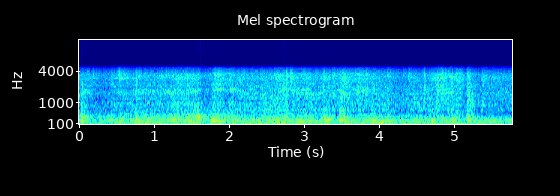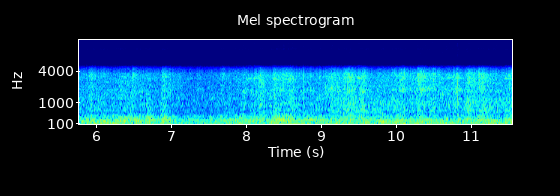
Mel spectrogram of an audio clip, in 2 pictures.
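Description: Rodalies passenger train running at speed, heard from inside the carriage: a loud, steady rumble of wheels on rail with occasional faint clicks.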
